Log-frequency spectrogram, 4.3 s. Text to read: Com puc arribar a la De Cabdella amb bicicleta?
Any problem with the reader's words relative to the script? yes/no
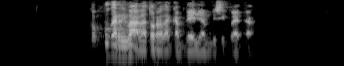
yes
